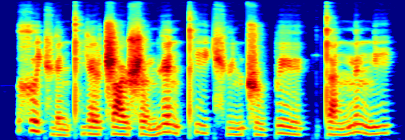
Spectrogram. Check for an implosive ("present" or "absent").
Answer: absent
